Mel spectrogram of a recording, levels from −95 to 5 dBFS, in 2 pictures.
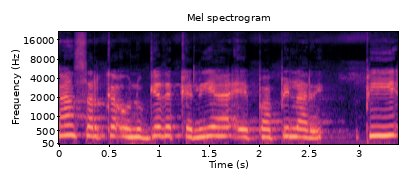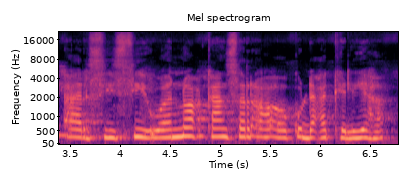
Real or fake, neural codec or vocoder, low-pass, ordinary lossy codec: fake; vocoder, 44.1 kHz, 128 mel bands, Pupu-Vocoder; none; none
